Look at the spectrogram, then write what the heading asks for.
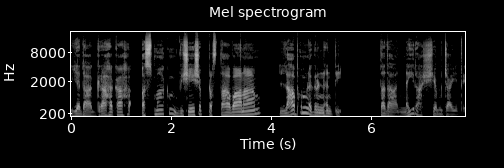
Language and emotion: Sanskrit, sad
